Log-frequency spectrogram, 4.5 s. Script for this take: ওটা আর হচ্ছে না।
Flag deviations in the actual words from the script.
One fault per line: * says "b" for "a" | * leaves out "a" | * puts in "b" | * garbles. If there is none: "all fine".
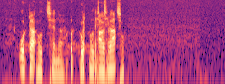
* leaves out "আর"
* garbles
